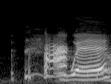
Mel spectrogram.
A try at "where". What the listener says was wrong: I feel like you're still hitting that R, man.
